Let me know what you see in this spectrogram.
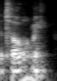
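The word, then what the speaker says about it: Ptolemy: Um, and I didn't know this at the time, but Tommy lived in 150 AD. It was spelled with a P that silent P. I dropped the P for branding uh reasons.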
